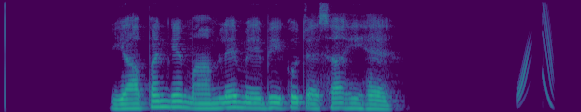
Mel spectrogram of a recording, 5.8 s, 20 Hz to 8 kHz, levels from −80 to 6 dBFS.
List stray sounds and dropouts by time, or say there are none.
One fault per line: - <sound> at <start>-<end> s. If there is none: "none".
- chirp at 5.2-5.6 s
